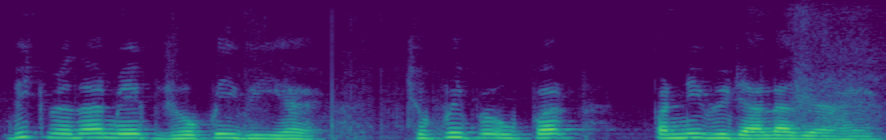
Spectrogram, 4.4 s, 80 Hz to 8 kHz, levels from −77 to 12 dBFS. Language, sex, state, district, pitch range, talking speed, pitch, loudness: Hindi, female, Himachal Pradesh, Shimla, 190-230 Hz, 200 wpm, 220 Hz, -16 LUFS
